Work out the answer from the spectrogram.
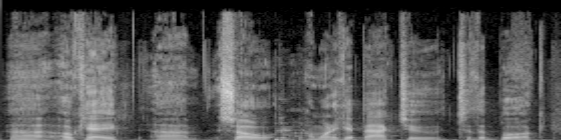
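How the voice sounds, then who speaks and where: A man's voice: mid-range voice, fairly even intonation, a little slow, smooth. A man hosting a casual interview, asking questions hesitantly with many restarts. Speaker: interview host.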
